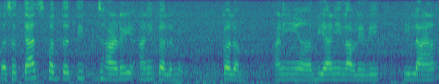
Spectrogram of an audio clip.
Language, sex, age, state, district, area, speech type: Marathi, female, 45-60, Maharashtra, Mumbai Suburban, urban, spontaneous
